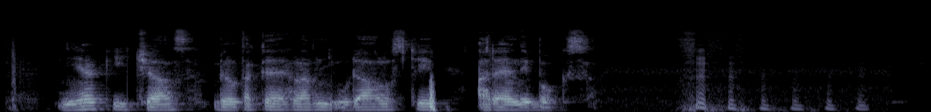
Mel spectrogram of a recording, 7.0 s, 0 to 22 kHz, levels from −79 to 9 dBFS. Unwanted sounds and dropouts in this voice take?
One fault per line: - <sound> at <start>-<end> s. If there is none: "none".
- laugh at 5.1-6.5 s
